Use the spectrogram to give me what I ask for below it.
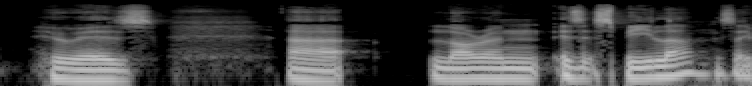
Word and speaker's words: Spieler: So changing course a little bit here, wanted to ask about your agent, who is Lauren, is it Spieler, as they pronounce it?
